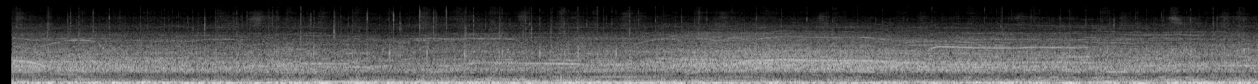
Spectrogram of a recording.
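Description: Large arena crowd cheering and shouting steadily, with scattered high whoops, over music played through the public-address system.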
